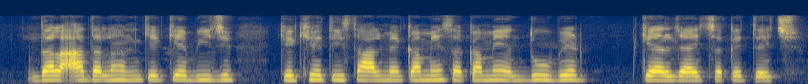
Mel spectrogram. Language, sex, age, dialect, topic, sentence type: Maithili, male, 36-40, Southern/Standard, agriculture, question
